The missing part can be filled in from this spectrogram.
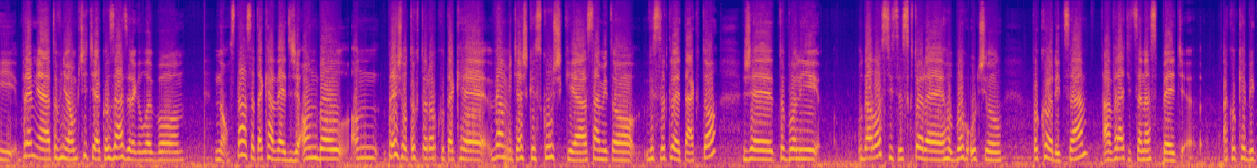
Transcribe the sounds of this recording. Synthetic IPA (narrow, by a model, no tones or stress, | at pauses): ipɾɛmɲajat̪ɔvɲɔmuɾt͡ʃicɛakɔzaːzɾaɡlɛbɔ | nɔst̪alasat̪akaːʋɛd͡zʒɛʔɔnbɔlʔɔ̰npɾɛʒilt̪ɔxt̪ɔɾɔkut̪akɛːʋɛlmicaʃkɛːskuːʃkiasamit̪ɔʋisʋɛt̪lujɛt̪akt̪ɔ | ʒɛt̪ɔbɔli | ʔud̪alɔscit͡sɛskt̪ɔɾɛːɦɔbɔxut͡ʃilpɔkɔɾicsa | ʔaʋɾaːcicsanaspɛcʔa̰kɔkɛbi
